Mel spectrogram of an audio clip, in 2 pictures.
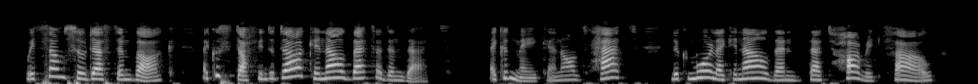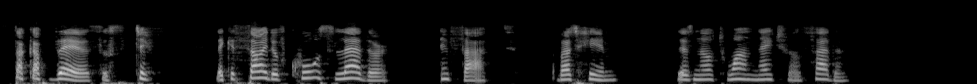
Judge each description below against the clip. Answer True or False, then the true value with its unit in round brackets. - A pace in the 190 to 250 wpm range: False (155 wpm)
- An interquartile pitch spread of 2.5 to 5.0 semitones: False (5.6 semitones)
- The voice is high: True (245 Hz)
